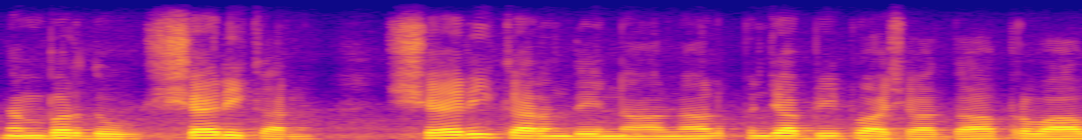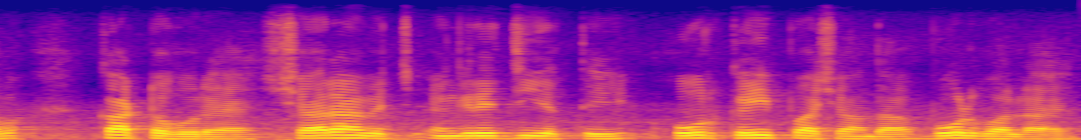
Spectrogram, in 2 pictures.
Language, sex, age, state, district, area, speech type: Punjabi, male, 30-45, Punjab, Barnala, rural, spontaneous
